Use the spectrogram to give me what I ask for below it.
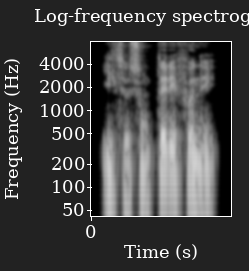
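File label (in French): ils se sont telephone, French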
